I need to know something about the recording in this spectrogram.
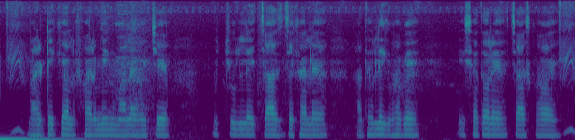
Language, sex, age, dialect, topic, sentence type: Bengali, male, 18-24, Jharkhandi, agriculture, statement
